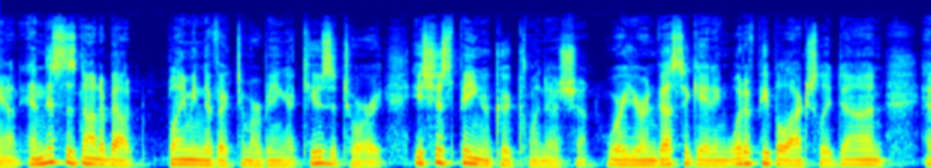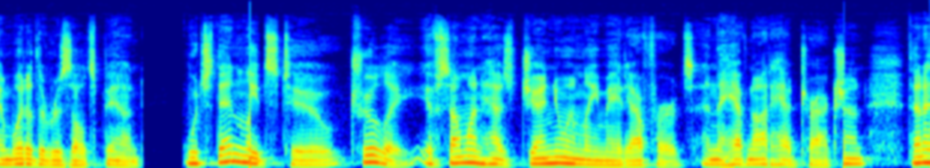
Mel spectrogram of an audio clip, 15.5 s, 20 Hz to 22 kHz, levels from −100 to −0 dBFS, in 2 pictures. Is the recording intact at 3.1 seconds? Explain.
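Yes, the speech at 3.1 seconds is intact, with no audible fault at that moment.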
